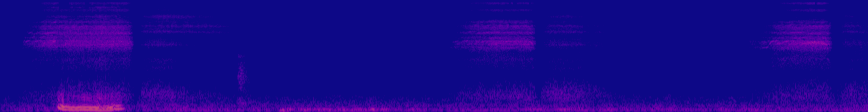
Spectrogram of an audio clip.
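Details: Sleeping Cavalier King Charles Spaniel with white eyes showing: one strong, growly snore near the start, then softer rhythmic breathy exhales and faint wheezes for the rest.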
